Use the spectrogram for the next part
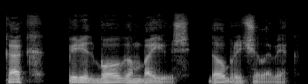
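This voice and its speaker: A man voicing a timid, simple-hearted poor peasant who speaks slowly and humbly. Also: extremely low pitch, sing-song, creaky, dry recording, studio quality, exaggerated voice. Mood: humble. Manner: slow, humble, plaintive.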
